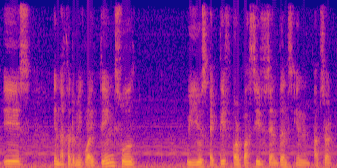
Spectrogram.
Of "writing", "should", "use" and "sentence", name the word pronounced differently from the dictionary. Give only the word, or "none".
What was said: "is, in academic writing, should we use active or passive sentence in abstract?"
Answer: should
